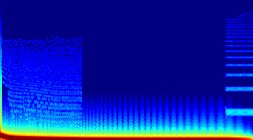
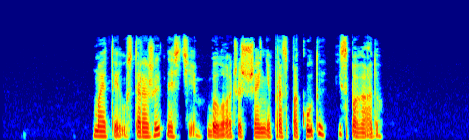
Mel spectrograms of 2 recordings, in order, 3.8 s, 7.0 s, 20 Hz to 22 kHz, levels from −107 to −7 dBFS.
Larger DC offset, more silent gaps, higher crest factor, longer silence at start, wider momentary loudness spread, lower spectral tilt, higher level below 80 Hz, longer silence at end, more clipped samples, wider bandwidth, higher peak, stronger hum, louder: neither; neither; second, 8 dB vs 20 dB; second, 0 s vs 1.4 s; about the same, 9 LU vs 7 LU; first, -15.5 dB/octave vs -5 dB/octave; first, -8 dBFS vs -60 dBFS; second, 0 s vs 1.35 s; neither; second, 0.2 kHz vs 8 kHz; about the same, 0 dBFS vs -2 dBFS; neither; first, -13 LUFS vs -21 LUFS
